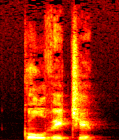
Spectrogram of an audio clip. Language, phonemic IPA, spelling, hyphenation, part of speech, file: Dutch, /ˈkoːlˌʋɪt.jə/, koolwitje, kool‧wit‧je, noun, Nl-koolwitje.ogg
- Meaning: a cabbage white, one of two butterflies of the genus Pieris; either the small white (Pieris rapae) or the large white (Pieris brassicae)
